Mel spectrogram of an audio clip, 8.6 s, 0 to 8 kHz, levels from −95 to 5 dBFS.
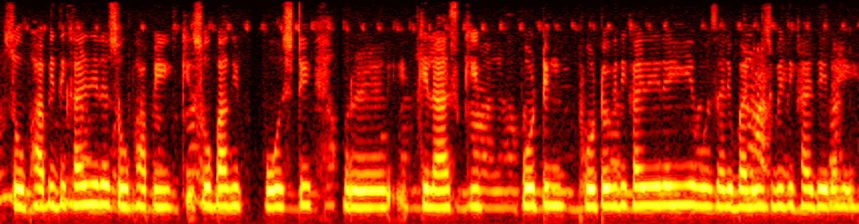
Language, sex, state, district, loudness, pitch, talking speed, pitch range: Hindi, female, Chhattisgarh, Bilaspur, -16 LUFS, 240 Hz, 200 wpm, 230-250 Hz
